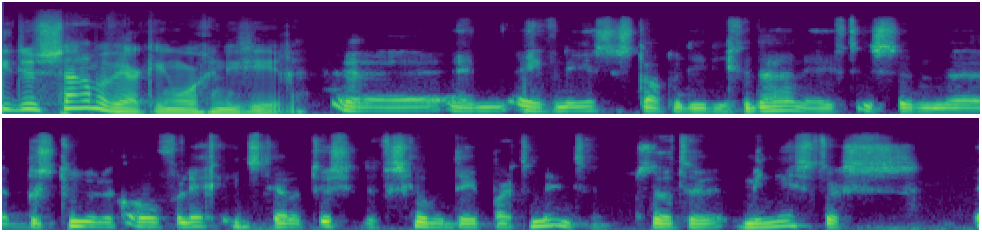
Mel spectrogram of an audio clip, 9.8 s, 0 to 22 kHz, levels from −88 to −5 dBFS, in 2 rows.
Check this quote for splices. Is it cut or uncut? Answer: cut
